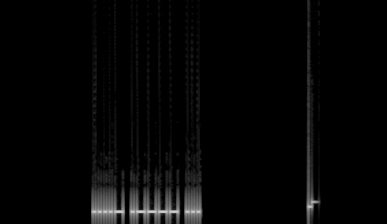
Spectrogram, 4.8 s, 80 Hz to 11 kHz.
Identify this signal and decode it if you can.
Morse code, heard as a keyed tone, about 36 wpm, 700 Hz. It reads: 41S
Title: Three Challenging Letter-Number Combinations 35wpm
